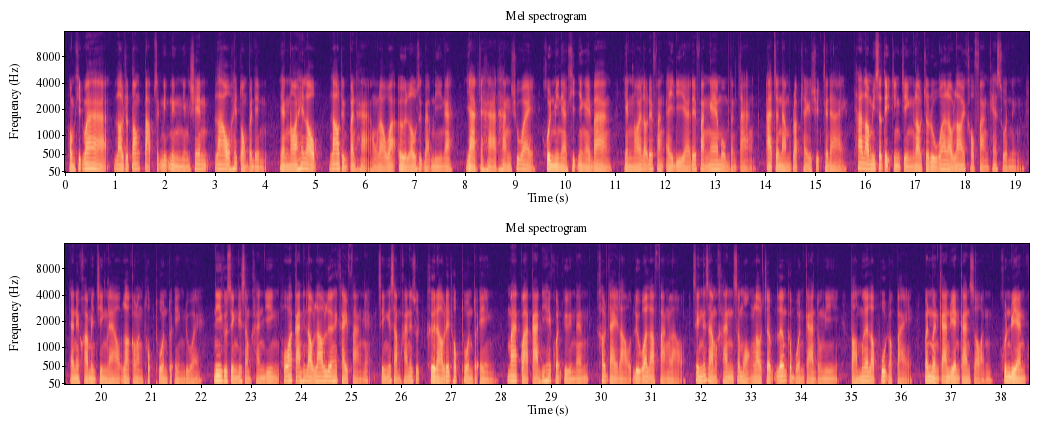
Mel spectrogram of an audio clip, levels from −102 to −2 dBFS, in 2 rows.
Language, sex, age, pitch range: Thai, male, 20-39, 100-120 Hz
